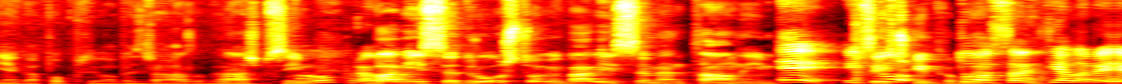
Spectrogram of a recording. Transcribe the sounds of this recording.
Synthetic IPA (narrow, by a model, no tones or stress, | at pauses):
ɲeɡapopu̥lʎiʋabe̞zɾaːzlˠoɡaznaːʃmi̥siːmupɾabaʋiːse̞d̪ɾuːʃt̪ʋo̞mibaʋiːse̞me̞nt̪aːlˠniːmeilit̪it͡ʃkiːmpɾobloeːsamxt̪ʲjelˠaɾe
